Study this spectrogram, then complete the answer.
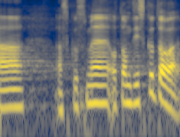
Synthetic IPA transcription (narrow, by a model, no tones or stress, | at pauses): a | ʔaskusmɛʔot̪omdɪskut̪ovat̪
